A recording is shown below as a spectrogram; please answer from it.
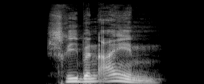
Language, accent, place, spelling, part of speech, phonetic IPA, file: German, Germany, Berlin, schrieben ein, verb, [ˌʃʁiːbn̩ ˈaɪ̯n], De-schrieben ein.ogg
- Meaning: inflection of einschreiben: 1. first/third-person plural preterite 2. first/third-person plural subjunctive II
